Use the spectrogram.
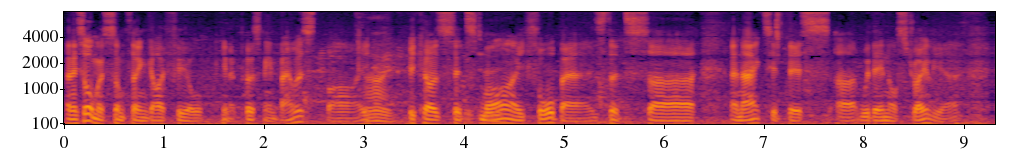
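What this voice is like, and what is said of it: British accent. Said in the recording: “I'm originally from the UK. You can probably tell by my accent that I haven't been here that long”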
